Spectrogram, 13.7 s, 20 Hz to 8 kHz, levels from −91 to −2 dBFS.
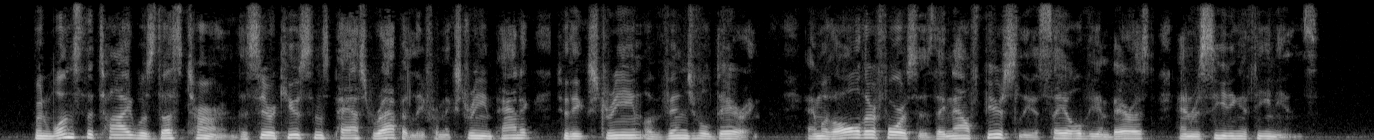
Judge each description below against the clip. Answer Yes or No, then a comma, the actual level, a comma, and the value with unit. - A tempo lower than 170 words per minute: Yes, average, 155 wpm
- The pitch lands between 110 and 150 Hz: Yes, medium, 140 Hz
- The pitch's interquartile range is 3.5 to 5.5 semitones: Yes, average, 3.9 semitones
